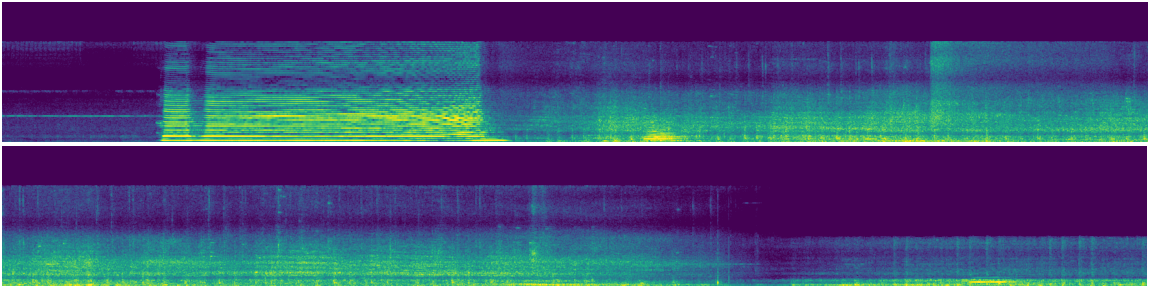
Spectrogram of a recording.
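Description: Electric multiple unit (EMU) suburban train sounding one long horn blast of about four seconds and a short second toot, then rattling past at speed with its wheels clattering on the rails. After a sudden cut near the end, another EMU train clatters by close up.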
